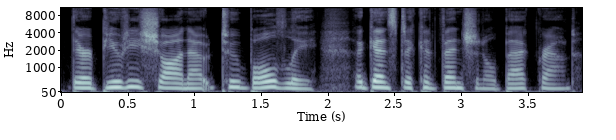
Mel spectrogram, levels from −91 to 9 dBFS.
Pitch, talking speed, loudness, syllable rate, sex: 195 Hz, 155 wpm, -18 LUFS, 5.2 syllables/s, female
